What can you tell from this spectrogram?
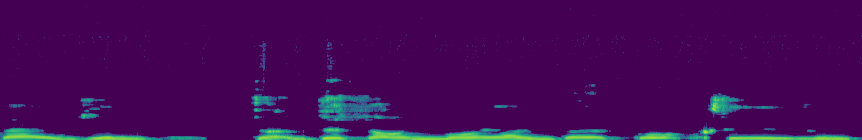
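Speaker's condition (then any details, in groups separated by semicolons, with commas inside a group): Cerebral palsy; from birth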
